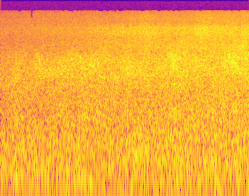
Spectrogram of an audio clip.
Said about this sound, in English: And all of a sudden then, we start to hear a lot of wind, a lot of really heavy, loud wind.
